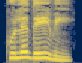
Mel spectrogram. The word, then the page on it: ಗೋಲಿತೇವು: kannada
